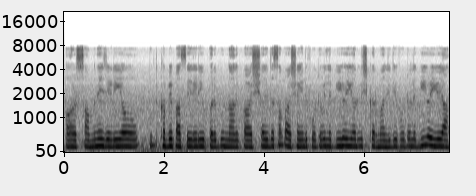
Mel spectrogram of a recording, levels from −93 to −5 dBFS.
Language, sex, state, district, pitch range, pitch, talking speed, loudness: Punjabi, female, Punjab, Kapurthala, 185-195 Hz, 190 Hz, 195 wpm, -16 LUFS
